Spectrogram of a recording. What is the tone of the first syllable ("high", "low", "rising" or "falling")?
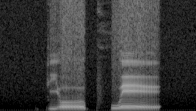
rising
